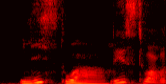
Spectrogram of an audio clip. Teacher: Do you see that H is silent, right? It acts like a vowel.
